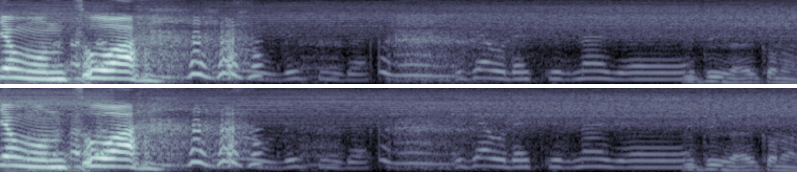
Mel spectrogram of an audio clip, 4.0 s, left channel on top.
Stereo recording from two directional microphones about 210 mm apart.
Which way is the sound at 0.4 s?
15° left (ahead or behind).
